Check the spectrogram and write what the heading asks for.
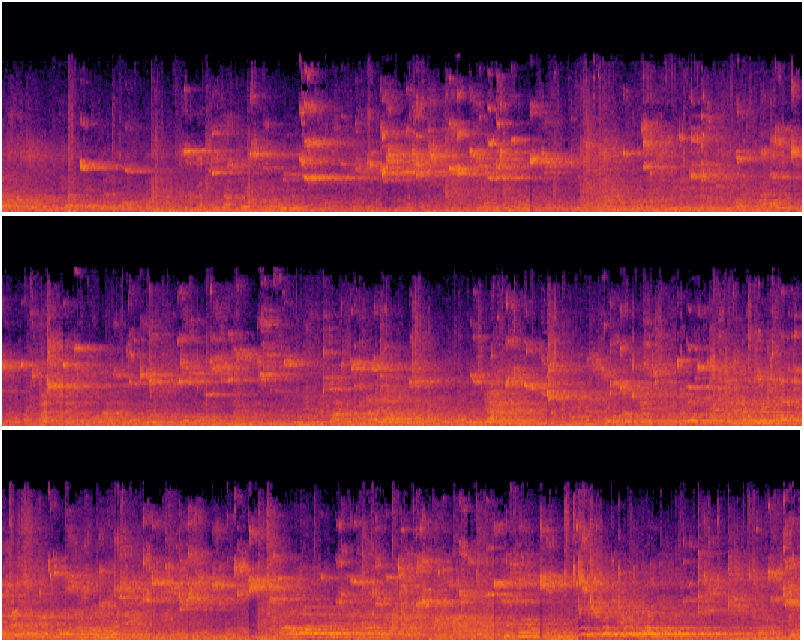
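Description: Basketball game in a large gym: a basketball bouncing on the court, short high sneaker squeaks, and players calling out, all echoing in the hall. The calls grow more frequent in the second half.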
